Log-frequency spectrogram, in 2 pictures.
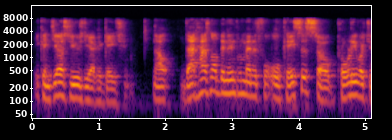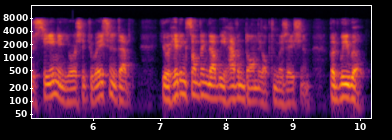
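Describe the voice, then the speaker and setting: A man's voice: mid-range voice, a little fast, darkish tone, dull audio. A man giving a casual online tech talk and answering questions in an informal, joking way with short emphatic phrases. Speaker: featured speaker answering questions.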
